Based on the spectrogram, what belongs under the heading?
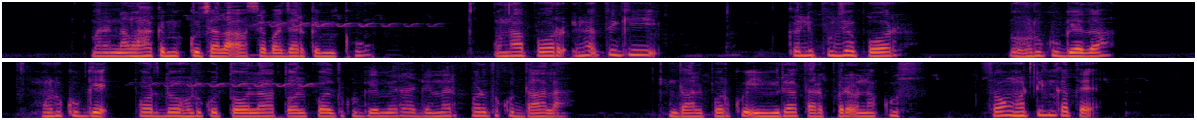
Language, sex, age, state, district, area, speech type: Santali, male, 18-30, West Bengal, Malda, rural, spontaneous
